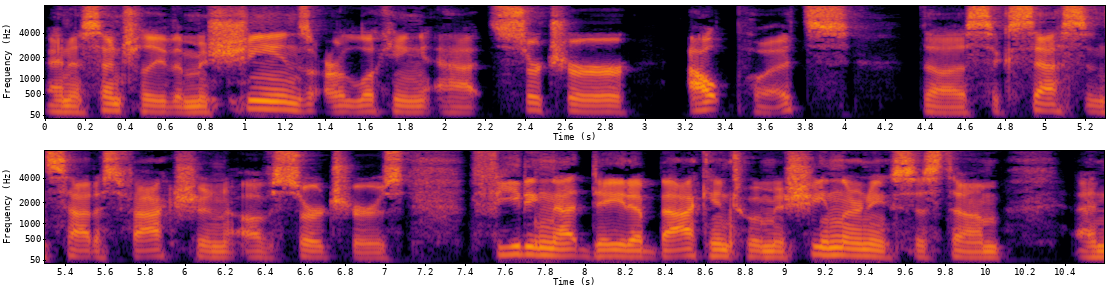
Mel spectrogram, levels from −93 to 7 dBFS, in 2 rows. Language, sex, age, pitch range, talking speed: English, male, 20-39, 110-140 Hz, 140 wpm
